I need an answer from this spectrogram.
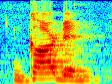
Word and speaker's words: garden: For example, garden, garden. Stress on first syllables.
